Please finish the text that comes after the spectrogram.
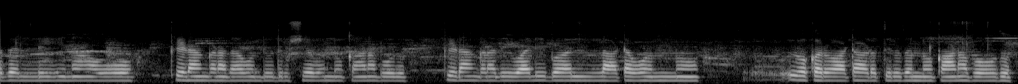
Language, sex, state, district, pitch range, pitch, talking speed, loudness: Kannada, female, Karnataka, Dakshina Kannada, 180-185 Hz, 180 Hz, 80 wpm, -25 LUFS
